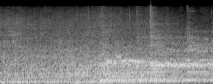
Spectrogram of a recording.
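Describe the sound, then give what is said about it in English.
Tires squeal as a car screeches to a stop. A loud, steady engine roar fills the whole clip, and a sustained squeal rises above it in the second half. “He screeches to a stop.”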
